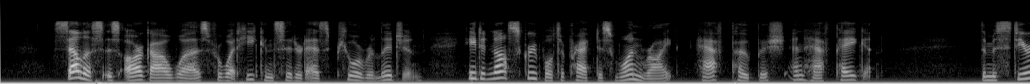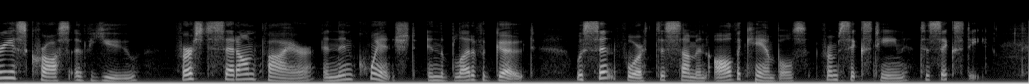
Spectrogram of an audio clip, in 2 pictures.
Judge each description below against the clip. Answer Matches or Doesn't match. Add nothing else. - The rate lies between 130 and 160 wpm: Matches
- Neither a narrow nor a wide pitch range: Doesn't match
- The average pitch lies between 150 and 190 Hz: Matches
